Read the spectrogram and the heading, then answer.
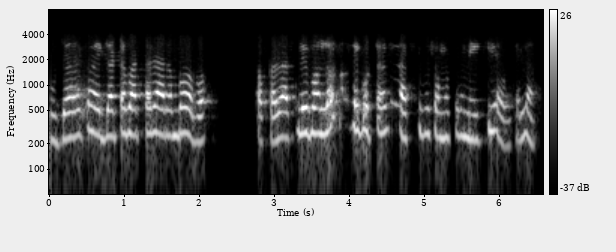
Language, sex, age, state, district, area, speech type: Odia, female, 30-45, Odisha, Cuttack, urban, conversation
